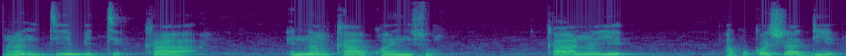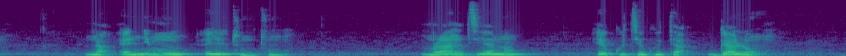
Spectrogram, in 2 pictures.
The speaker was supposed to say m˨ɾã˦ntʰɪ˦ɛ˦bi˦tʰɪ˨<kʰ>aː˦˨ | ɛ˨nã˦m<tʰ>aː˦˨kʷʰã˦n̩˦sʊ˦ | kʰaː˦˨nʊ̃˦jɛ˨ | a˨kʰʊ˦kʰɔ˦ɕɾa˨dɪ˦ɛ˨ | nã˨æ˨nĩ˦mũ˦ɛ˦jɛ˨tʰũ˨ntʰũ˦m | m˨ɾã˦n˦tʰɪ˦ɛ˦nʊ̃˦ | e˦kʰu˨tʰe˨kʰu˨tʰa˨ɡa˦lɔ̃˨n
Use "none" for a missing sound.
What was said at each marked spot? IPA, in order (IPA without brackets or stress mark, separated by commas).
kʰ, kʰ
